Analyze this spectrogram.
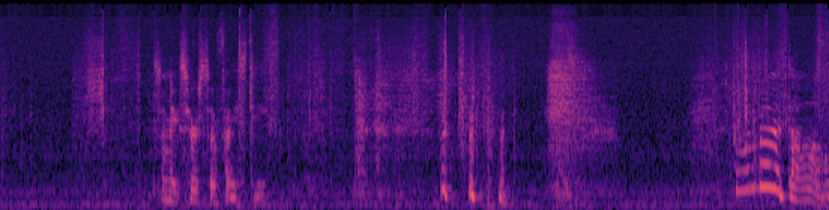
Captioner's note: laughs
